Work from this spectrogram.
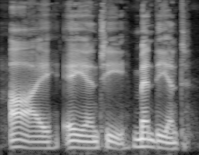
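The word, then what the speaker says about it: mendiant: the name that is spicy well i can't pronounce the name so we're gonna go with mend mend ayant mendyent m-e-n-d-i-a-n-t mendient but what's before that it was other words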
